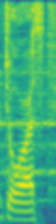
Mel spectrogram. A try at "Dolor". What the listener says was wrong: Dolor. You said Dolorth.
